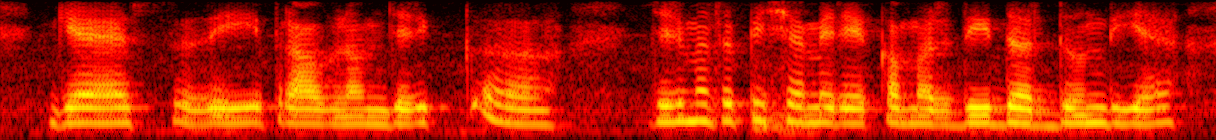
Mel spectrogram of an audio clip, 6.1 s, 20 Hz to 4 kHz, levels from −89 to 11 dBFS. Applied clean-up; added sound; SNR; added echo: none; none; none; none.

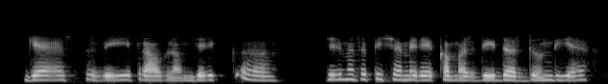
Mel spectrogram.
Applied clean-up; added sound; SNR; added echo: neural mask model DeepFilterNet 3.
